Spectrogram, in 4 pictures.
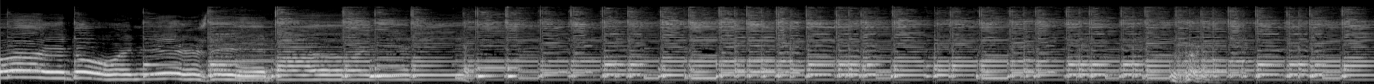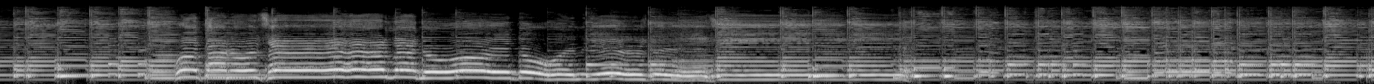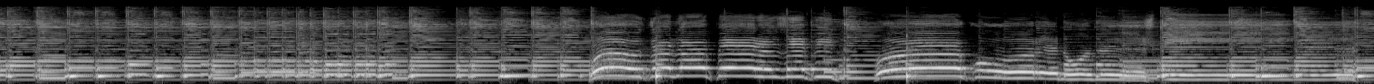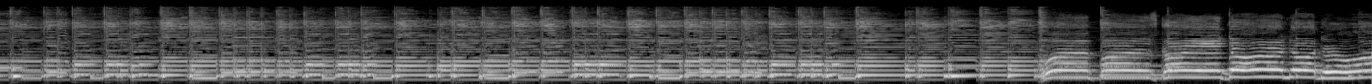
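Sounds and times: man singing wavering lines: 0.0s - 5.2s, 15.4s - 23.3s, 33.3s - 41.7s
man singing: 0.0s - 13.4s, 15.1s - 28.9s, 32.2s - 42.8s, 43.4s - 54.9s
plucked lute with drone: 0.0s - 54.2s.

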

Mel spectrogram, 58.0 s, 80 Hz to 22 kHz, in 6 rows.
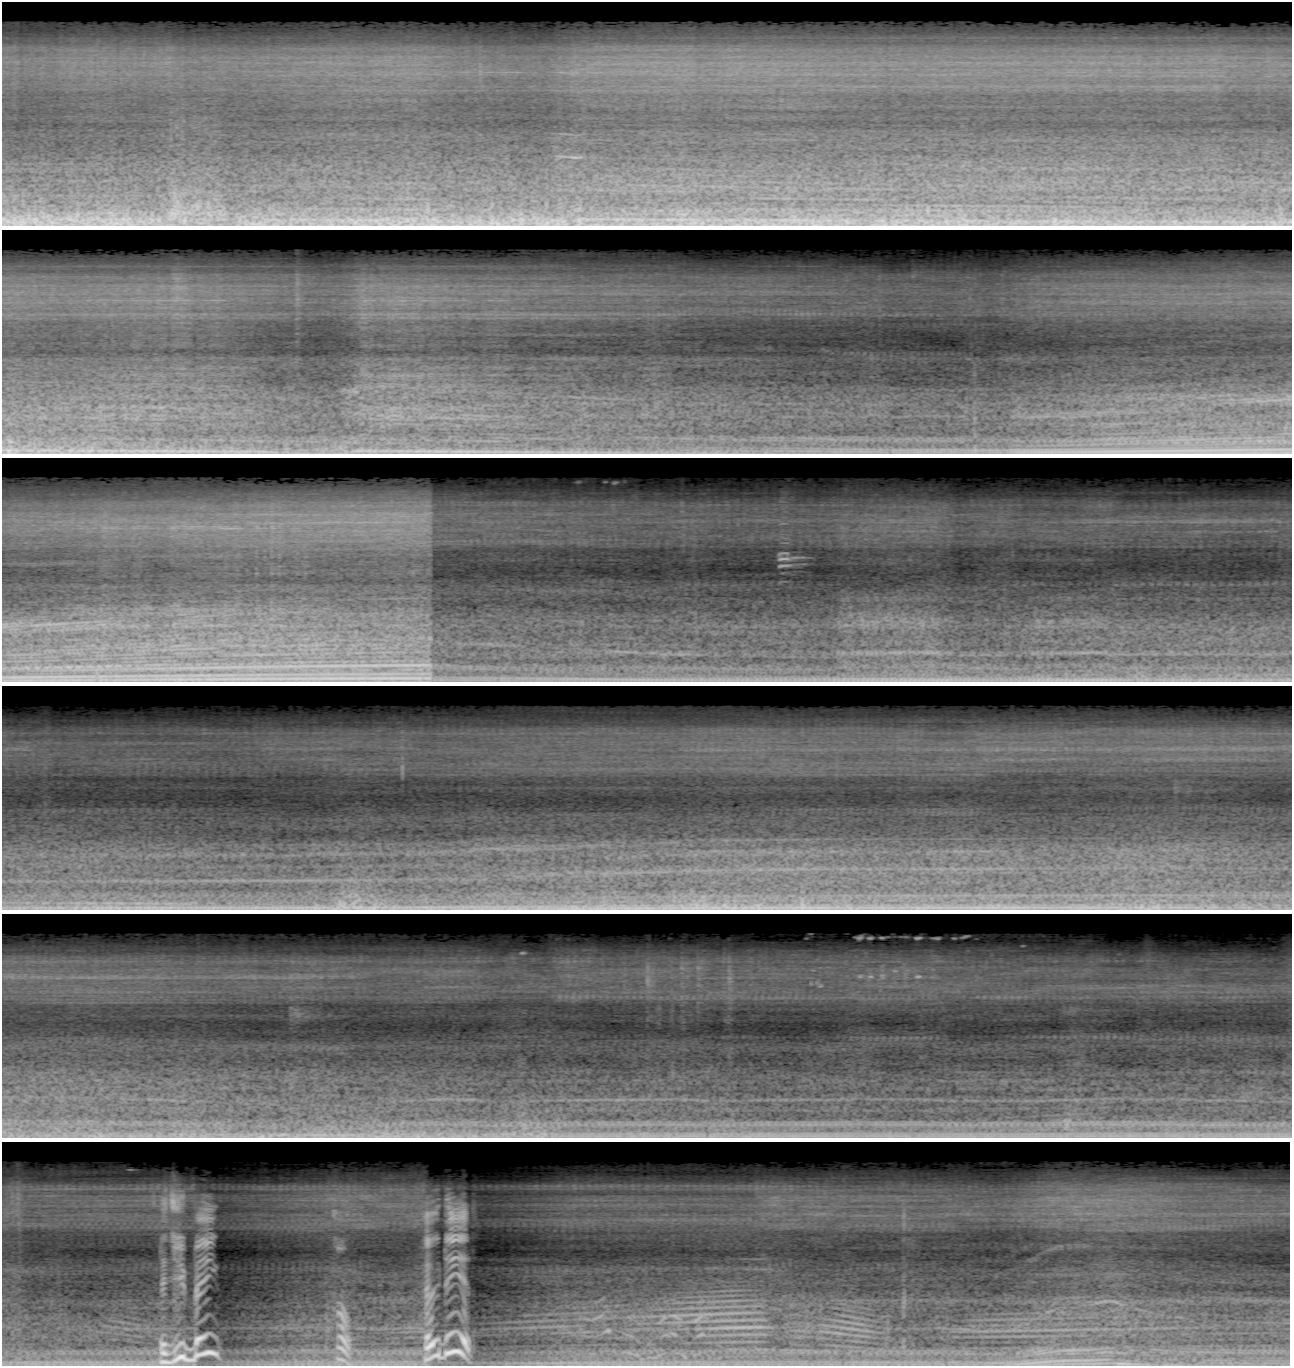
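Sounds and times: wind noise on microphone: 0.0s - 12.4s, 31.4s - 32.3s, 33.2s - 35.6s, 37.0s - 43.7s
motorcycle engine: 0.0s - 58.0s.

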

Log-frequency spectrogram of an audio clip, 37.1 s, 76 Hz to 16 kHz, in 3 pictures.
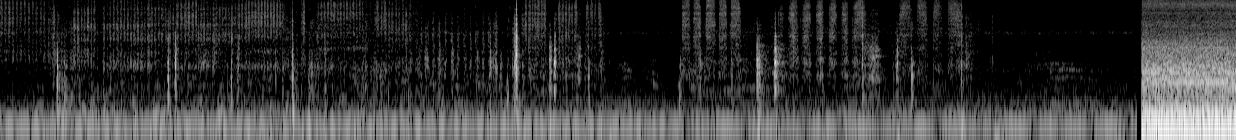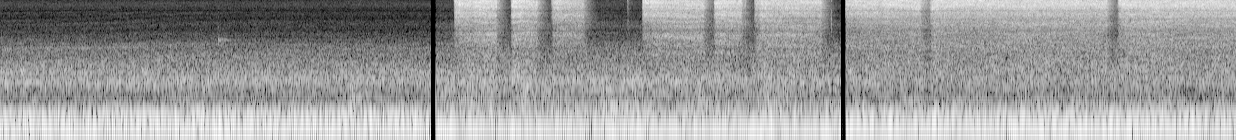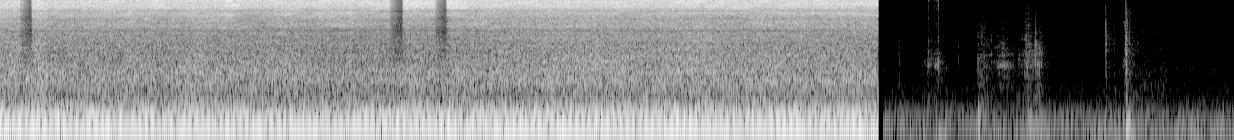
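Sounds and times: airbrush spraying hiss: 16.9s - 33.6s.

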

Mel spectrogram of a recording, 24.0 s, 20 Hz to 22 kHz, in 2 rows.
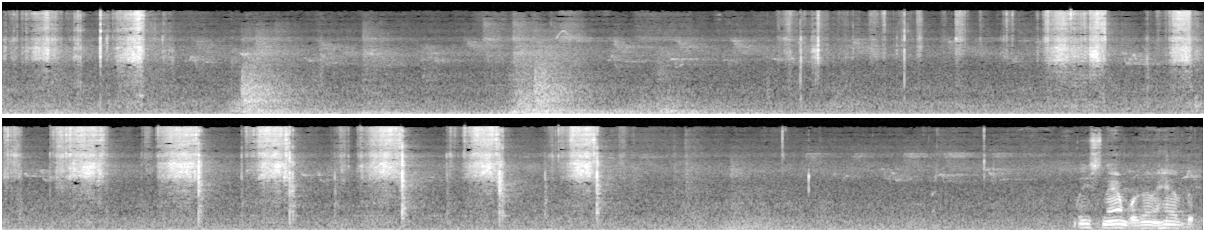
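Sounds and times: knife rasping on abrasive paper: 0.0s - 1.6s, 10.4s - 18.1s.

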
